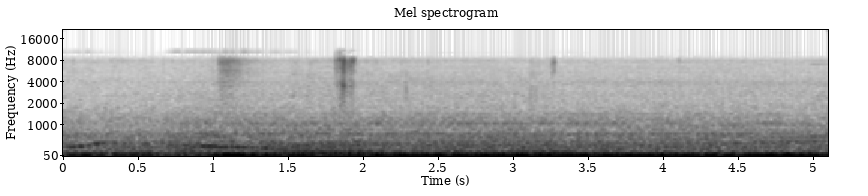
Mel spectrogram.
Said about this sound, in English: I'm on a bus, I'm on transportation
